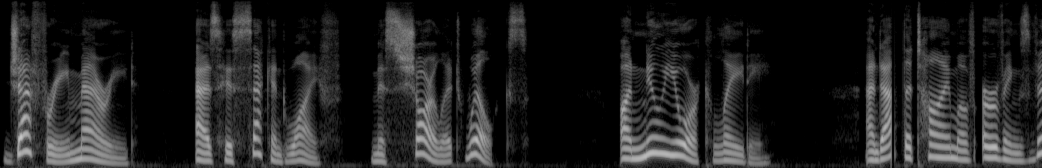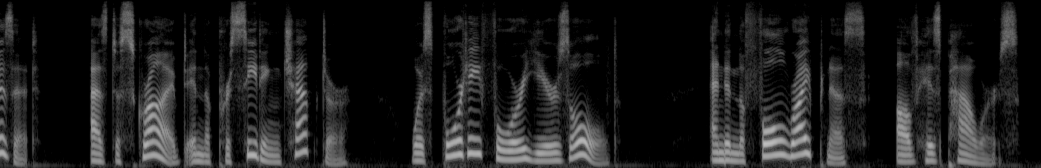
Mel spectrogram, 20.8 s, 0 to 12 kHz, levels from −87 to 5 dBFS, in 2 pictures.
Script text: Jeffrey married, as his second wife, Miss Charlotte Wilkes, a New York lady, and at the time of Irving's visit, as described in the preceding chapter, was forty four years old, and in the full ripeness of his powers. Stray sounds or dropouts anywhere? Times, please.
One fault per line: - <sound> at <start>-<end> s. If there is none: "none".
- dropout at 8.9-8.9 s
